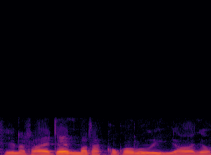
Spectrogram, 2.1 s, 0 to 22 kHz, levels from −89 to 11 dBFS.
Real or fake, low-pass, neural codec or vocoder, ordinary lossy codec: real; 5.4 kHz; none; none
